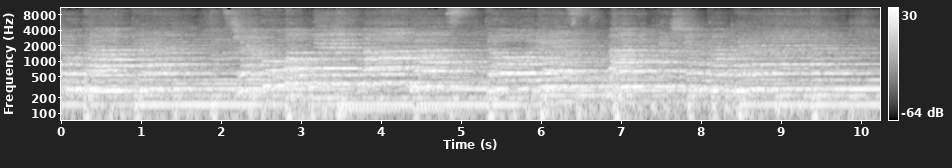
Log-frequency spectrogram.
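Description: Choir singing a slow religious song in sustained chords over a steady low note, the harmony shifting every second or two.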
